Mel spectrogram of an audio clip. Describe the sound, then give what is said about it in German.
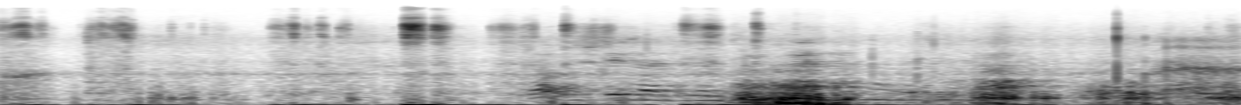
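A pen scratches out writing during a Bible lesson, with repeated short, scratchy strokes in an irregular rhythm and murmured voices underneath. “Ich schreibe es mal auf.”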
